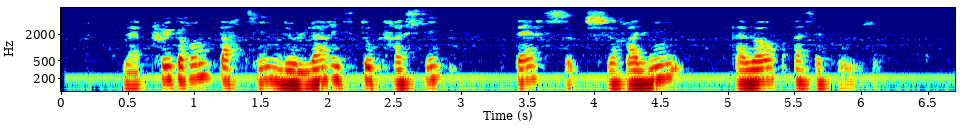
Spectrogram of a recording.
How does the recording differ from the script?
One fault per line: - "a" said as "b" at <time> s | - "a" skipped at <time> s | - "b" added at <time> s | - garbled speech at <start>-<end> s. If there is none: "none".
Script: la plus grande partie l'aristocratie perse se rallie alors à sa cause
- "de" added at 1.6 s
